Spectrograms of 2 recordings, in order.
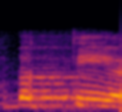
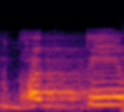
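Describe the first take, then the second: First: The first consonant is said without aspiration. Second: The first consonant is said with strong aspiration. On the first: The speaker calls it wrong. "ಎಲ್ಲಿ ಭ ಅನ್ಬೇಕು ಅಲ್ಲಿ ಬ ಅಂದಿರ್ತೀವಿ" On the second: The speaker calls it right. "ಭಕ್ತಿ ಮಹಾಪ್ರಾಣ"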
